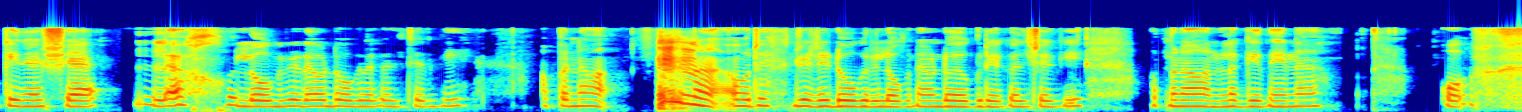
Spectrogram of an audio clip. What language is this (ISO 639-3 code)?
doi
